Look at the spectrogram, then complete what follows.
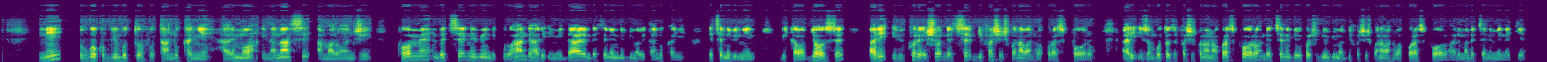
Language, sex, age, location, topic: Kinyarwanda, male, 25-35, Kigali, health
